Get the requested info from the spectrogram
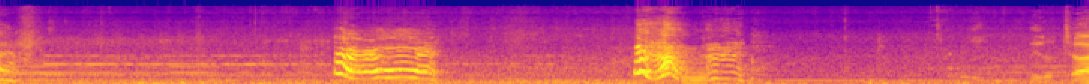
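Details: Pet dogs communicating with each other while playing outdoors as light snow falls: two wavering, harmonic whine-howl bursts about two seconds apart, each lasting roughly half a second, over a quiet background with a man's voice nearby.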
